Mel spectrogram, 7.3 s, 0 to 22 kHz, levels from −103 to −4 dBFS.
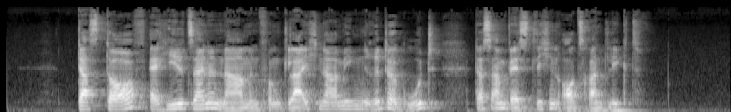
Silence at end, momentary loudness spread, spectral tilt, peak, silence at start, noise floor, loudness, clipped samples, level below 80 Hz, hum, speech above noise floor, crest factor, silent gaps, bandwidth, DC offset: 0.9 s; 11 LU; -4.5 dB/octave; 0 dBFS; 0.8 s; -64 dBFS; -18 LUFS; under 0.1%; -46 dBFS; none; 46 dB; 18 dB; none; 16 kHz; under 0.1%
